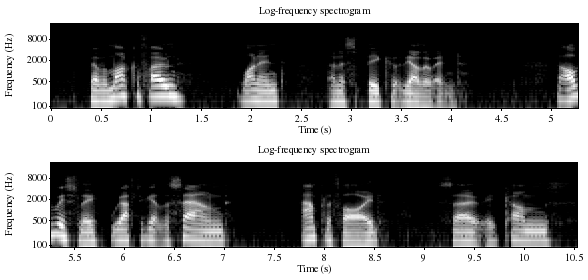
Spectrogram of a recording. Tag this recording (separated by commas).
Speech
